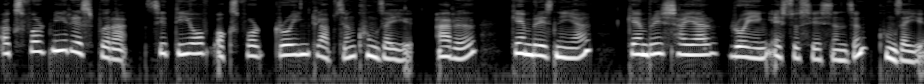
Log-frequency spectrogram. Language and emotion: Bodo, neutral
